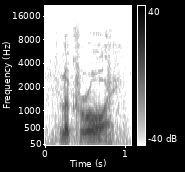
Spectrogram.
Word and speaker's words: LaCroix: I don't mean to correct you both, but my ancestors are from the French Caribbean, as you know, and I think it's LaCroix, the cross. – You know, I said that, and then someone corrected me and told me it's from a place where they pronounce it LaCroix.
